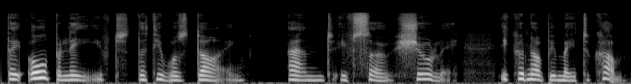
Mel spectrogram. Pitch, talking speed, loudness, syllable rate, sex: 210 Hz, 170 wpm, -20 LUFS, 4.4 syllables/s, female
